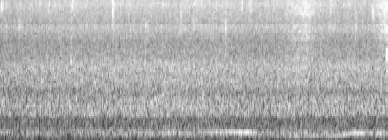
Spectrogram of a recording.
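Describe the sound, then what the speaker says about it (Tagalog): Heavy rain pours down steadily as a dense, constant wash of noise, close and unbroken, with no talking over it. "Hala, lakas ng ulan."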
